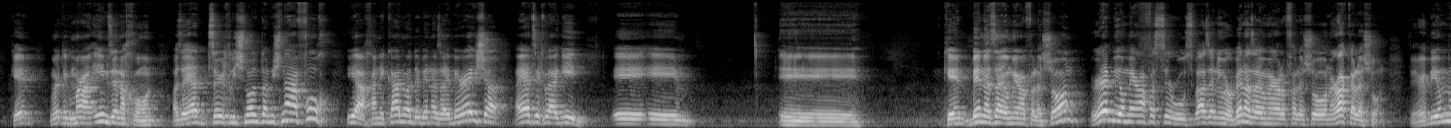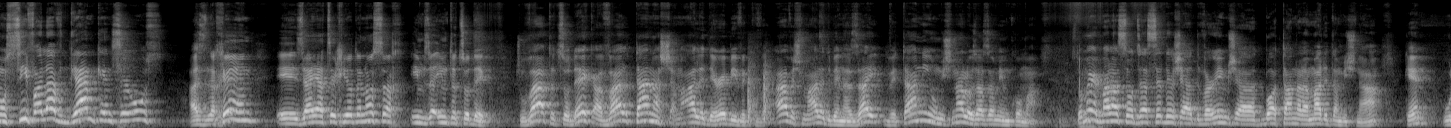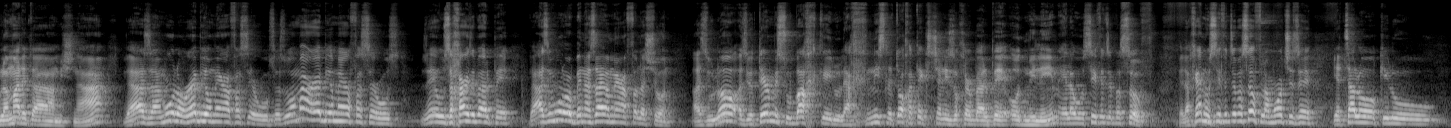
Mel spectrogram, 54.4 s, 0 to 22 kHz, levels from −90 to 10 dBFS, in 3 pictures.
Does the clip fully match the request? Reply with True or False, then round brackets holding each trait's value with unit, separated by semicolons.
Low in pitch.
False (175 Hz)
